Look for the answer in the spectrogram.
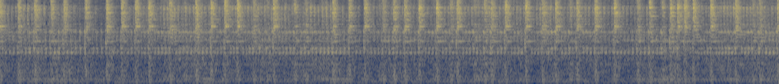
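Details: Yamaha Blaster two-stroke at idle: a sharp metallic rattle tapping about eight times a second; the engine knock is of uncertain cause, possibly piston slap.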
